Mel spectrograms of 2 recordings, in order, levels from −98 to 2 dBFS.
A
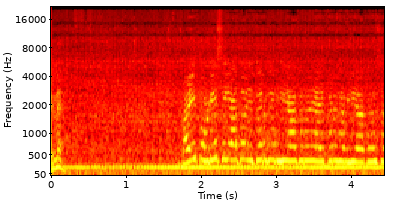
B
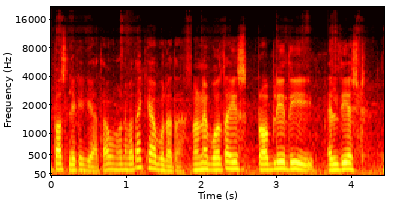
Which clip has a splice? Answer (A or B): B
